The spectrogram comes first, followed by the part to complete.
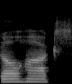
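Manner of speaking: mock hopeless, utterly depressed, beaten-down, defeated cheer. Retelling a parent's cheer during a lopsided loss: imitating a depressed, defeated cheer. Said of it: "the saddest, just most depressed".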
